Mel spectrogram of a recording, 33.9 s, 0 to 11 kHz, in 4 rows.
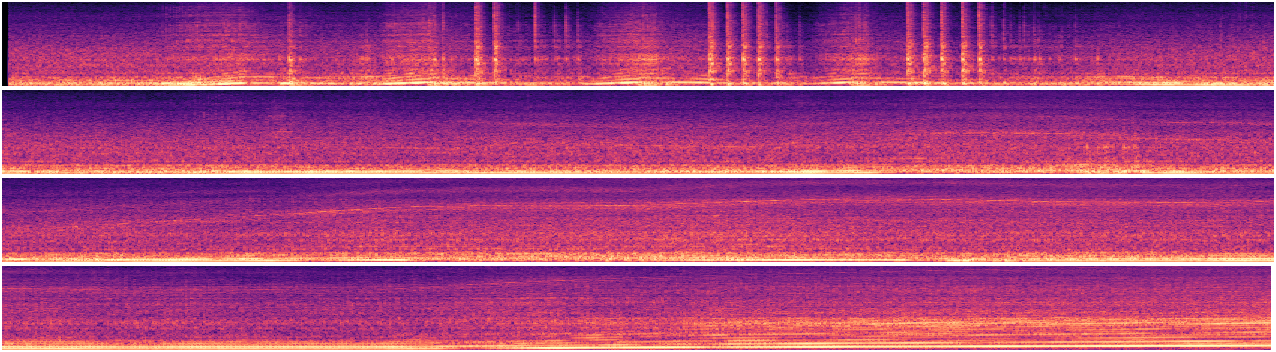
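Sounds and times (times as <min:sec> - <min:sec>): high engine whine: 0:00.1 - 0:33.4
car engine revving: 0:00.8 - 0:33.9
exhaust crackling and popping: 0:01.1 - 0:08.6.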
